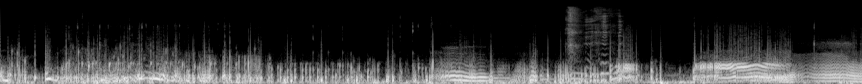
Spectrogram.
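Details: Stomach growling (borborygmi): long, loud gurgling and rumbling with bubbly pops and rising, whining growls, ordinary bowel sounds.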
